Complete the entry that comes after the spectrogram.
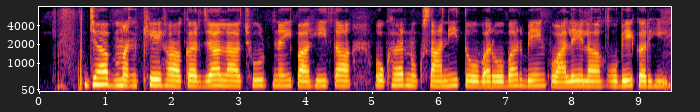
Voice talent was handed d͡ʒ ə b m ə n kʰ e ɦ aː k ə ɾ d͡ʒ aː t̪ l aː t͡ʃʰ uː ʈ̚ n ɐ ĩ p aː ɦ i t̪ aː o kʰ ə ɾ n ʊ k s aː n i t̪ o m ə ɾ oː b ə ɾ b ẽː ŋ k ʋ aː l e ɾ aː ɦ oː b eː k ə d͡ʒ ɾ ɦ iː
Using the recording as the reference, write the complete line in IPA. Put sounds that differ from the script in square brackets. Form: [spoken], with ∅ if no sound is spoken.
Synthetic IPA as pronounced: d͡ʒ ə b m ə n kʰ e ɦ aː k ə ɾ d͡ʒ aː [∅] l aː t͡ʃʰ uː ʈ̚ n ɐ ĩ p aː ɦ i t̪ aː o kʰ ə ɾ n ʊ k s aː n i t̪ o [b] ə ɾ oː b ə ɾ b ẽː ŋ k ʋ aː l e [l] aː ɦ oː b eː k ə [∅] ɾ ɦ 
